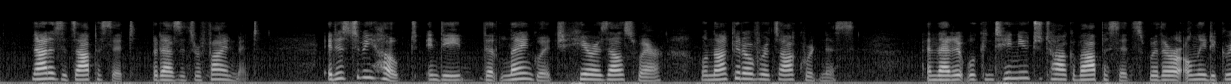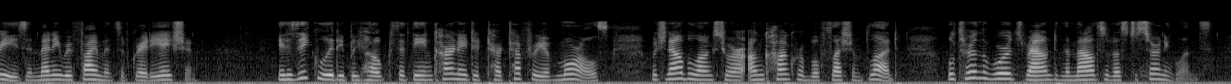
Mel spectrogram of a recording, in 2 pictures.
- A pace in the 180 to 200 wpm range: Yes, average, 190 wpm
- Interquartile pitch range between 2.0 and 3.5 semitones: Yes, average, 2.7 semitones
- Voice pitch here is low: No, high, 215 Hz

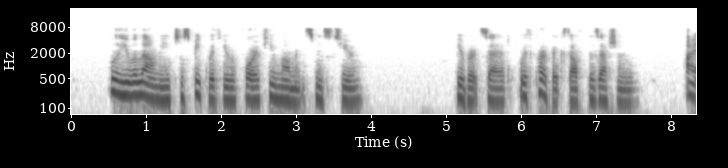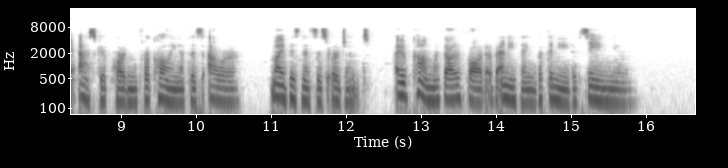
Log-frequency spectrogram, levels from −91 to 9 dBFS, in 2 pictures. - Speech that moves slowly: No, average, 170 wpm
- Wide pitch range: No, average, 2.8 semitones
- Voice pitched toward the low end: No, medium, 155 Hz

